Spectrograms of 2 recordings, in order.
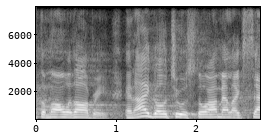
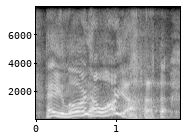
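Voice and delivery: high, slow, loud sheepish greeting with a laugh; sheepish Adam; 8 semitones higher, 4 dB louder, slower than usual. Retold or imitated. Adam in fig leaves greets the Lord, sheepish high laughing. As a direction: greet God as if nothing happened, laughing. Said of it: "I can imagine Adam and Eve".

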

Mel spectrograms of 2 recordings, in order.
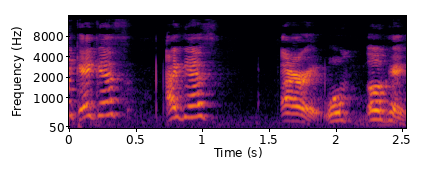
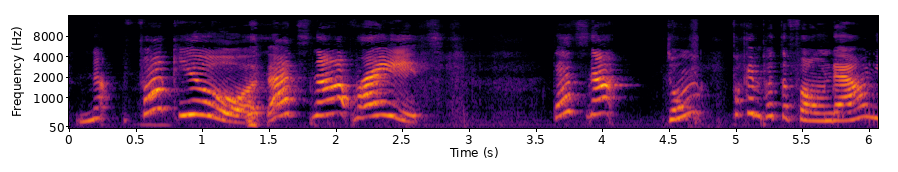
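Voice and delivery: exasperated; 8 semitones higher than usual. Real, not acted. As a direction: scoff at the wrong answer. Exasperated rejection of a wrong answer.

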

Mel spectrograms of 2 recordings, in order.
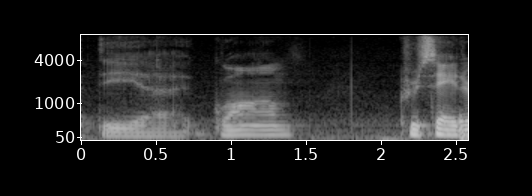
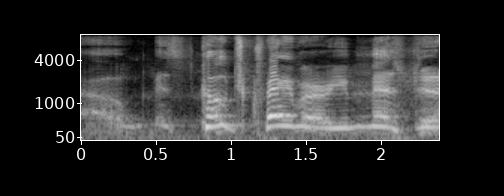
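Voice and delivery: mock shouting kids; 4 dB louder than usual. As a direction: holler it like teasing kids. Kids mocking him retold.

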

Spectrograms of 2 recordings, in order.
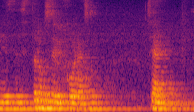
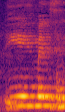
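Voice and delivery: ordinary talk, nothing marked

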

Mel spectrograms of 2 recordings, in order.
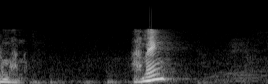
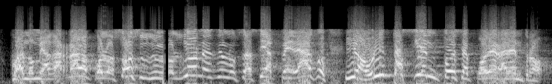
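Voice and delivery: surging, emphatic testimony; fired-up boast; 7 semitones higher, 6 dB louder than usual. Acted. Young David convincing the king he can fight, fired-up. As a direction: burst out with rising conviction.

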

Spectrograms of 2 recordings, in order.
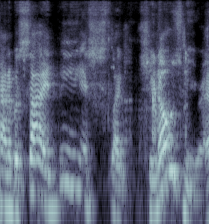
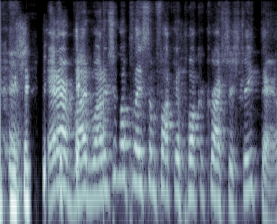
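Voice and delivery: raised, folksy cartoon Canadian; mock Canadian accent; 4 semitones higher, 5 dB louder than usual. Telling a man to go play puck, mock Canadian accent. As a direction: send him off in a joke Canadian voice. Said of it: "on some Canadian shit".

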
